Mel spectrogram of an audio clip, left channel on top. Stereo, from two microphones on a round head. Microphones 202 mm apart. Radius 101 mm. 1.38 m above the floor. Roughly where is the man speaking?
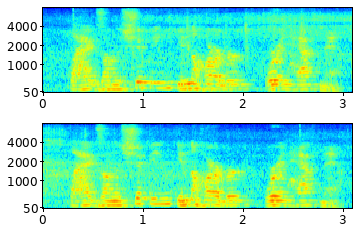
Right.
